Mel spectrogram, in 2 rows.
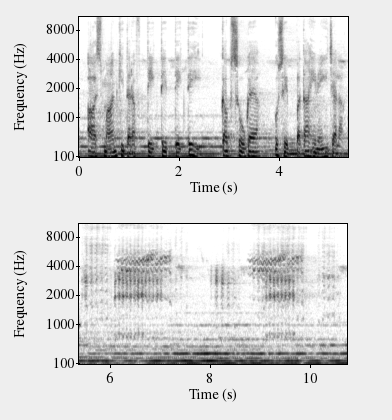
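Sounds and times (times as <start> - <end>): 
speech: 0.2 - 6.4
goats grazing in a forest bleating: 5.4 - 10.6.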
